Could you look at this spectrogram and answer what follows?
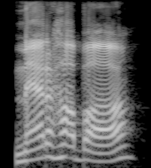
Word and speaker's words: Merhaba: Merhaba.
